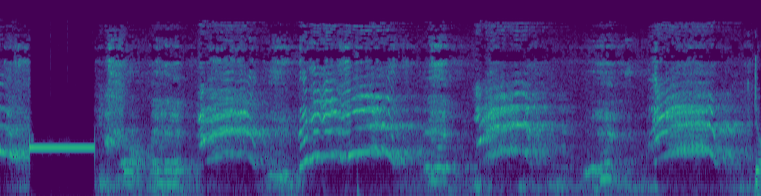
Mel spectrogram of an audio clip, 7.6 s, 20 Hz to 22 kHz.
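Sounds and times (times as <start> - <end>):
man screaming while running from a goat: 0.0 - 0.3, 1.0 - 5.6, 6.5 - 7.4
short steady beep: 0.3 - 1.0.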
